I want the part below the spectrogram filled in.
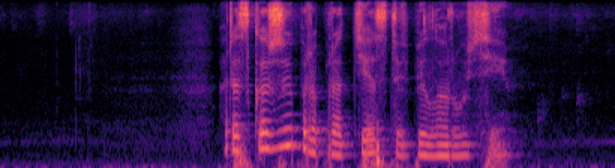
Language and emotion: Russian, sad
